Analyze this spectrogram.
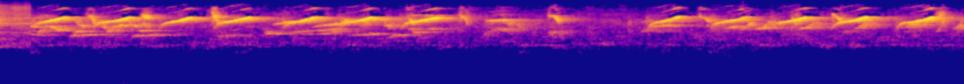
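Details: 'Ngiwit wit' song of the Hill Prinia, used as a lure for other birds: a quick, steady run of bright rising sweeps, each about half a second, repeated almost without a break.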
